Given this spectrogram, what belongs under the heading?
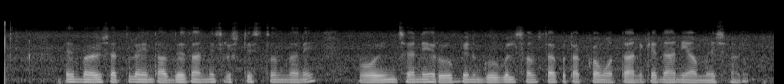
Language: Telugu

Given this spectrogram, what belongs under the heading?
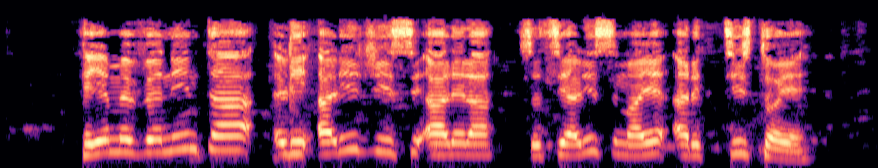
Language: Esperanto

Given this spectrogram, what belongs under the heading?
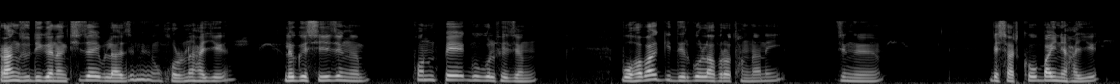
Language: Bodo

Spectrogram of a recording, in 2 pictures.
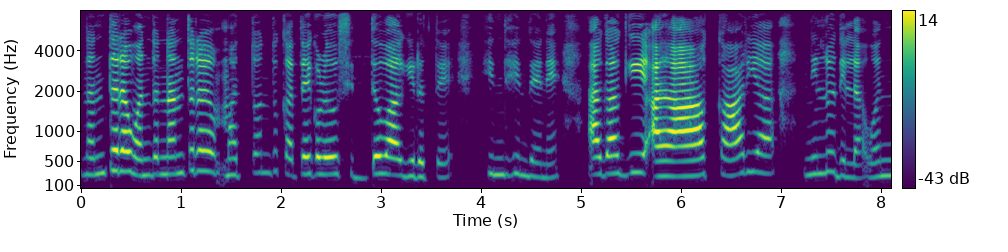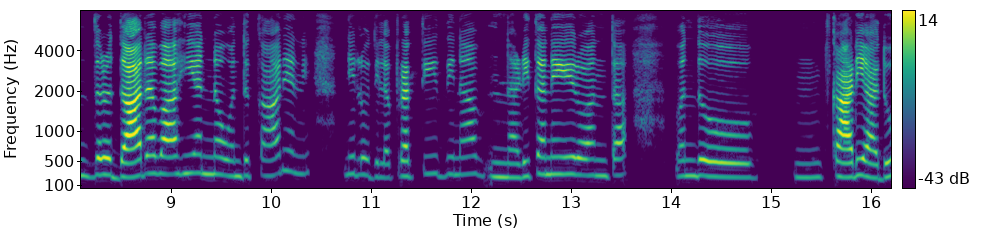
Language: Kannada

